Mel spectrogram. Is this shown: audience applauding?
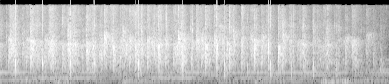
yes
